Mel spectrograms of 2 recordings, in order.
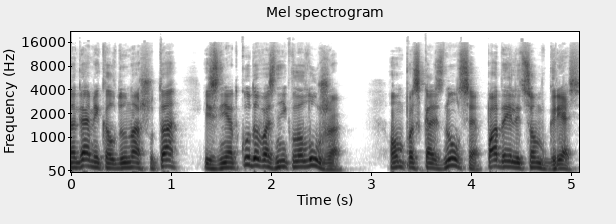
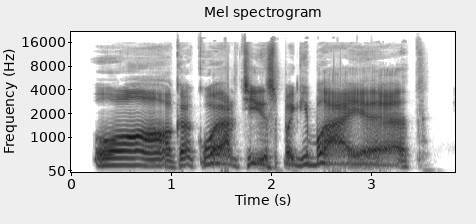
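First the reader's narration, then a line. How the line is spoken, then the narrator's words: Strained, barely audible. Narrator (Russian): Еле выдавил он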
